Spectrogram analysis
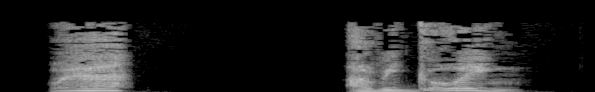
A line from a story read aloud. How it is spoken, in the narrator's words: Jerry wheezed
